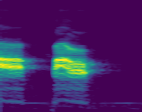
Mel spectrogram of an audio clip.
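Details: Black crow kept as a pet; two loud harsh caws, the second slightly longer, with a low steady hum behind.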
